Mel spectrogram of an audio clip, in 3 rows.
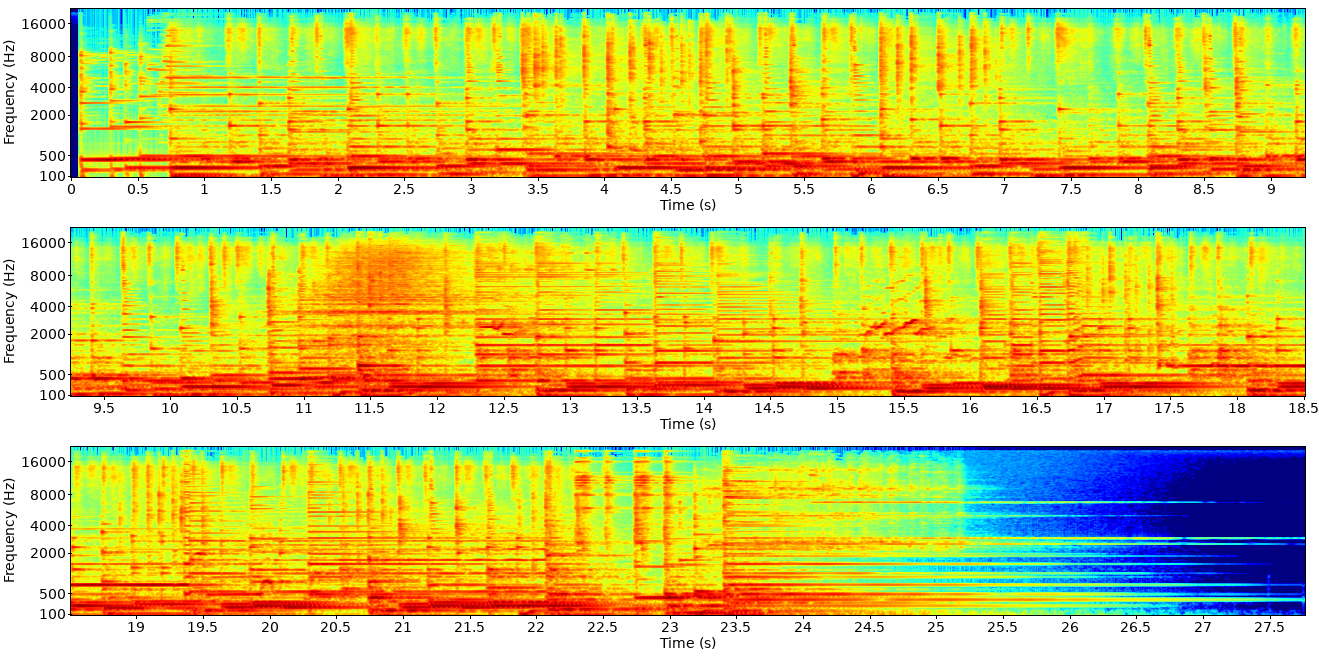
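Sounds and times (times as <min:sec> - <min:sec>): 
kalimba: 0:00.1 - 0:26.0.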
